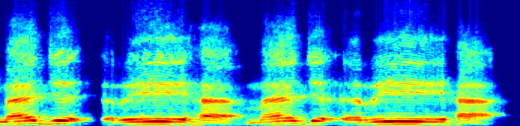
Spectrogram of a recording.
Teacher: huruf ra dibaca dengan nipis kerana dibaca dengan imalah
